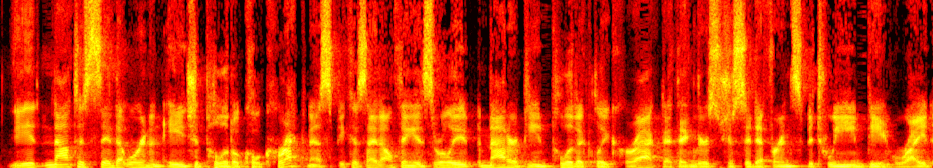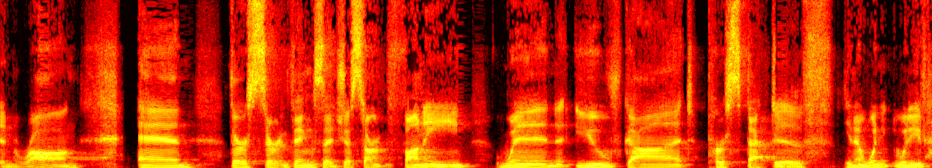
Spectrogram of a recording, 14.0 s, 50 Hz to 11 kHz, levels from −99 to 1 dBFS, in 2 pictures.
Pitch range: 100-120 Hz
